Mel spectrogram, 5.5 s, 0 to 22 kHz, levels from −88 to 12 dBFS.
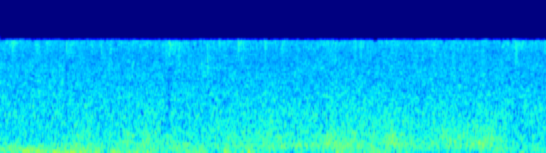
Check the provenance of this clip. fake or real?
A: real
